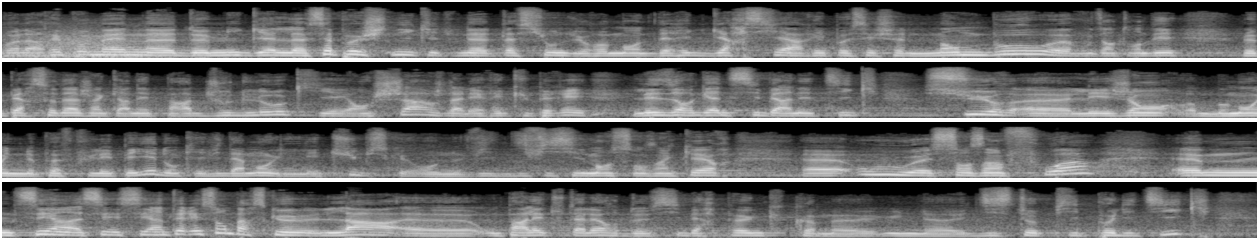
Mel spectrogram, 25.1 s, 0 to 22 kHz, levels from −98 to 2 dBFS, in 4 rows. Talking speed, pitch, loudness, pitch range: 195 wpm, 135 Hz, -17 LUFS, 125-145 Hz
